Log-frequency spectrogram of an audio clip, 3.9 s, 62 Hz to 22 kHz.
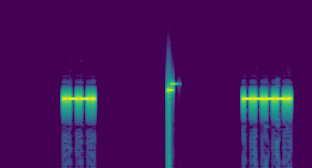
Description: Morse code, heard as a keyed tone, about 34 wpm, 700 Hz. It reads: P 9
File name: Single-Letter-Number-35wpm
